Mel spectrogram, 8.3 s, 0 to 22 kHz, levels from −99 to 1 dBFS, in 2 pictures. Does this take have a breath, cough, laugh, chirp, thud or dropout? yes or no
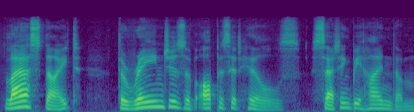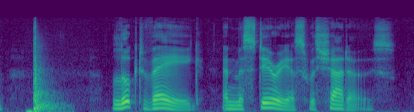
yes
